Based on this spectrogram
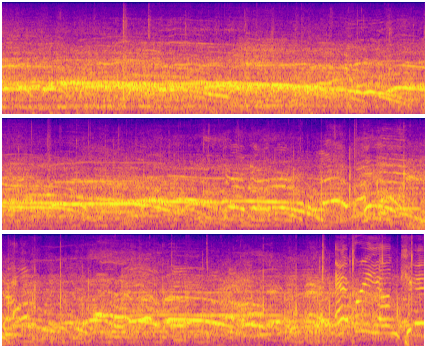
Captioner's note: applause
